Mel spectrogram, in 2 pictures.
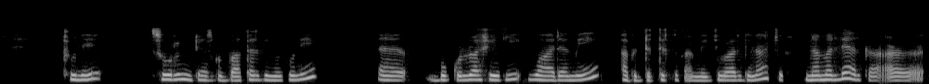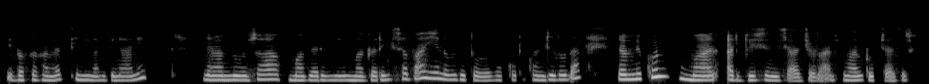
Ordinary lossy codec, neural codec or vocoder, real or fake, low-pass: AAC, 32 kbps; codec, 16 kHz, 2 kbps, FunCodec, trained on LibriTTS, 25 frames a second; fake; 5.4 kHz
